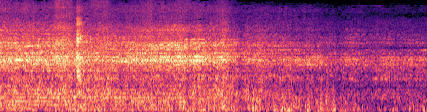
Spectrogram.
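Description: Freight wagons' steel wheels rolling over the rails with a dense rumble and clatter, with a single click about a second in. The noise gets quieter over the last couple of seconds as the tail of the train passes.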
